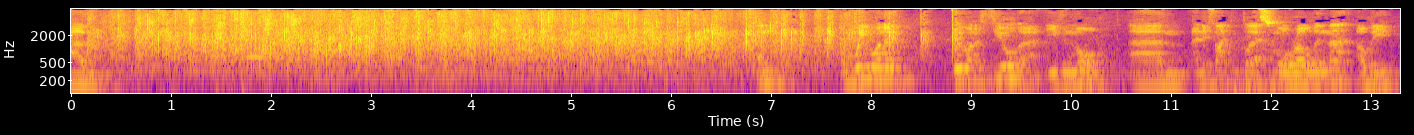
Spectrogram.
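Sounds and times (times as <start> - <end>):
large audience applause: 0.0 - 8.8
speech: 8.0 - 13.2.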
